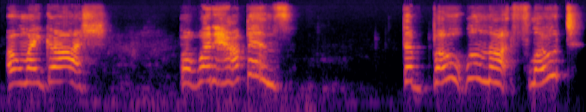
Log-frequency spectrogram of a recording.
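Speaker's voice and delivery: loud, high storytime dismay; excited gasp. Acted. Teacher reading to kids, excited disbelief. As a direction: wow the kids with the bad news.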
